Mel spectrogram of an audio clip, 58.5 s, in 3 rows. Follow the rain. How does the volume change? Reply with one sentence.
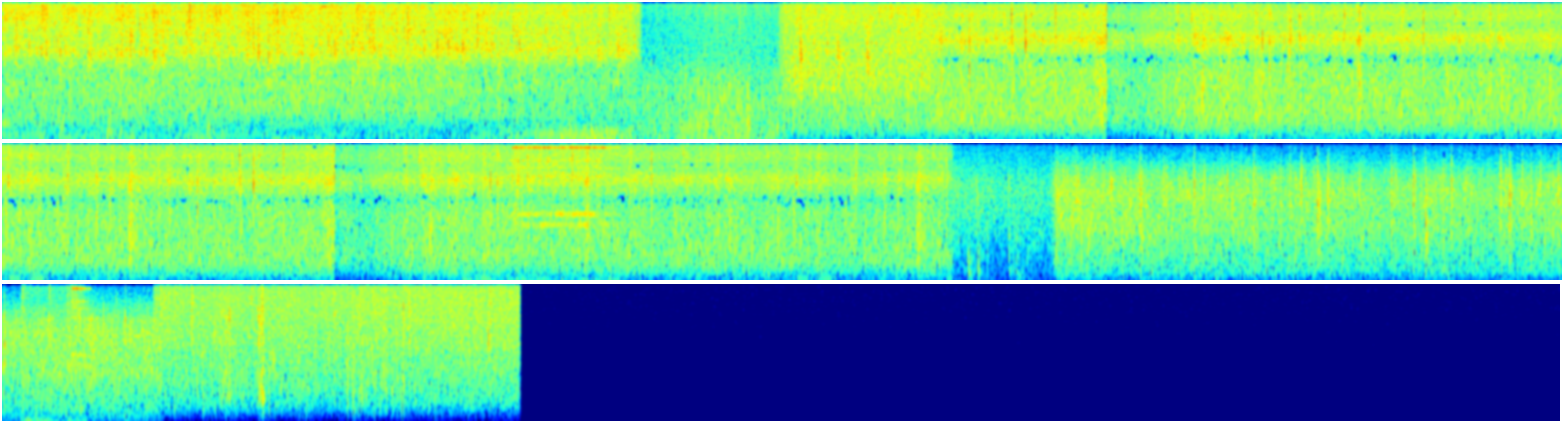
The loudness of the rain goes down.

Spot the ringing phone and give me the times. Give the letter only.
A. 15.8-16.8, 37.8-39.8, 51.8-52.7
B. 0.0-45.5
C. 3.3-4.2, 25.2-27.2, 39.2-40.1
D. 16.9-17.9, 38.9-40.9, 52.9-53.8
C.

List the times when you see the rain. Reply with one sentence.
You can hear the rain from 0.0 to 45.5 s.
